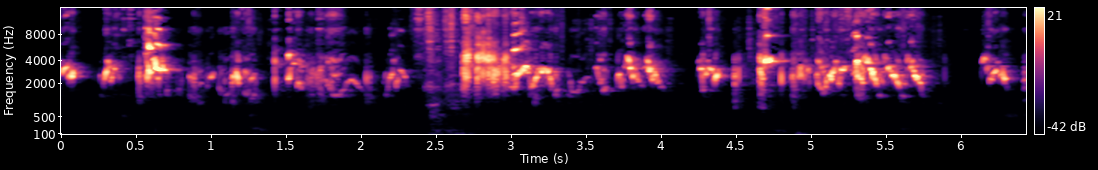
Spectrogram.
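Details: Chattering pet budgerigars: a continuous warble of rapid, buzzy chirps and rolling trills, broken by a harsh noisy squawk midway and a short pause before resuming.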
